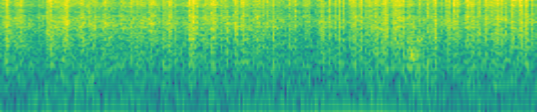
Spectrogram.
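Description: A handheld sparkler fizzing and crackling with a steady, high hiss.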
